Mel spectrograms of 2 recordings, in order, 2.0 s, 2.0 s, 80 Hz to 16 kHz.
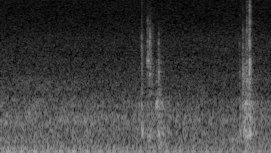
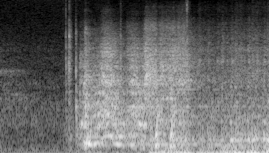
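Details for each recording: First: Automatic Mk2 VW Jetta, key turned with microphone in the engine bay: two faint dry clicks with no cranking; old starter completely dead, later replaced. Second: Automatic Mk2 VW Jetta after starter replacement: quick, strong crank and the engine fires straight away and runs with no muffler; new starter cured the no-crank, though it then died, likely out of fuel.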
